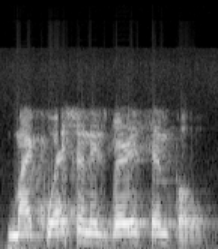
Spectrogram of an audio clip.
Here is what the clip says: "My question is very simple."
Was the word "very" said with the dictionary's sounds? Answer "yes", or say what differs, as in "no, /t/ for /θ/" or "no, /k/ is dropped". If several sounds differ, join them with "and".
yes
